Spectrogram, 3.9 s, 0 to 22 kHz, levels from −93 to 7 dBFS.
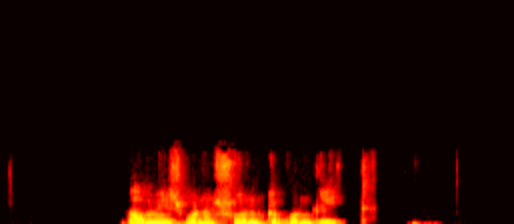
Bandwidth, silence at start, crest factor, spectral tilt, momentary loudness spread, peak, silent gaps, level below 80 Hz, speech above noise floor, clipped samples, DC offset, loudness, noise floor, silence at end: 7.6 kHz; 0.95 s; 22 dB; -7 dB/octave; 11 LU; -4 dBFS; 2.88-3.03 s; -48 dBFS; over 68 dB; under 0.1%; under 0.1%; -23 LUFS; under -90 dBFS; 0.75 s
